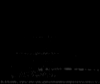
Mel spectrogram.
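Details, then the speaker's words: Baby crying in the background, being cared for: a single drawn-out, high wailing cry, faint and distant, over a steady low room hum. "You can hear the baby crying. My wife has uh taken care of her."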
